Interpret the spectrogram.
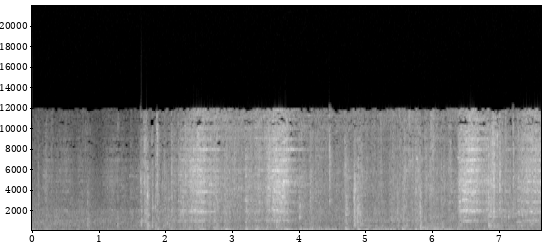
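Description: Amtrak California Zephyr passenger train running, heard at the doors between two cars: a steady rumble of wheels on rail with rattles and clanks. It grows louder about a second and a half in, and brief high squeals come twice.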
